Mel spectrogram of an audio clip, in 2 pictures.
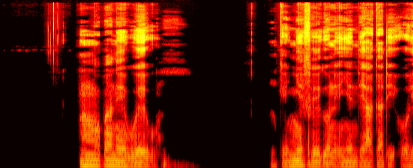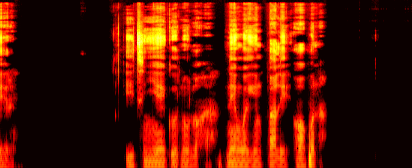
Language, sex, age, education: Igbo, male, 30-45, tertiary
